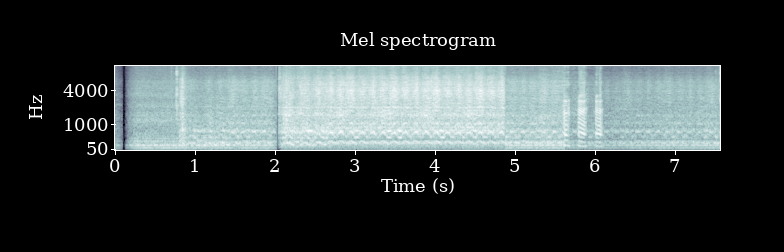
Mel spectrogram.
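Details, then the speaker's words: 1960 Chevrolet Impala four-door, sitting 32 years, on a new battery with the key switch: starter spins the engine steadily at about two and a half turns a second, no drag or hesitation; normal, healthy cranking. "sounds like a nice healthy crank too nice and even"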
